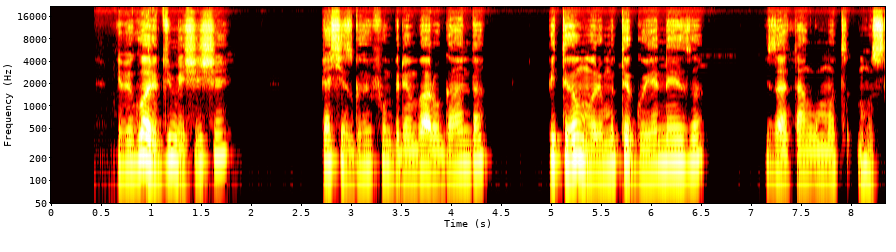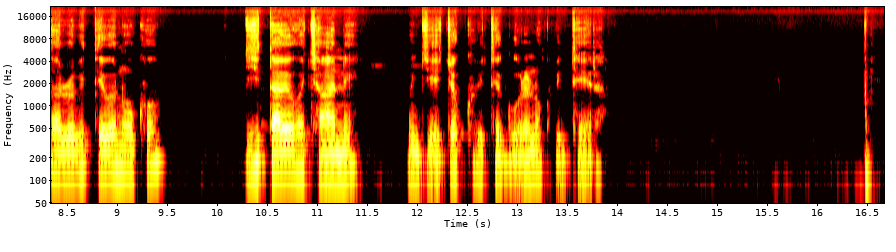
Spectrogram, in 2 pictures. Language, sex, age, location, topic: Kinyarwanda, male, 18-24, Huye, agriculture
